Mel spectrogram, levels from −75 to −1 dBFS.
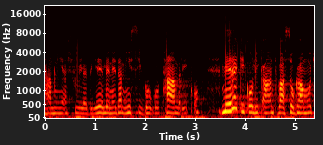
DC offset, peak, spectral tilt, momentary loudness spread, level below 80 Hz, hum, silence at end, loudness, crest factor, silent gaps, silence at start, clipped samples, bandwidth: under 0.1%; -12 dBFS; -6 dB/octave; 16 LU; -46 dBFS; none; 0 s; -32 LUFS; 20 dB; none; 0 s; under 0.1%; 13.5 kHz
